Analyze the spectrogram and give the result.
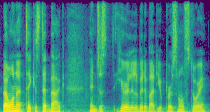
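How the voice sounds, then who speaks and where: A man interviewing a guest, asking polite, measured questions. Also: medium pitch, dark tone.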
